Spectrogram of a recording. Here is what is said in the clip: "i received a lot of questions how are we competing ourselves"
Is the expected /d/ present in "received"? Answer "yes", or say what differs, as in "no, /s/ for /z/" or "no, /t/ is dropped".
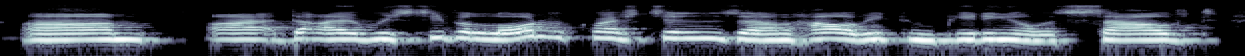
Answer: no, /d/ is dropped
